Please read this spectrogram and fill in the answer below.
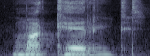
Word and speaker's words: Markert: as Market. Market. No, it's Markert. Markert.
